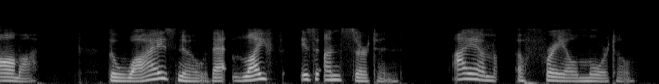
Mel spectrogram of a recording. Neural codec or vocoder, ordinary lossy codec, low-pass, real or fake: codec, 16 kHz, 0.8 kbps, ZipCodec; Opus, 16 kbps; 5.4 kHz; fake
